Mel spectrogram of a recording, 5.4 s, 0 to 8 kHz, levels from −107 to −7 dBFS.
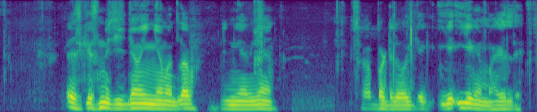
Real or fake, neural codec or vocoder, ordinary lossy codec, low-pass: real; none; none; none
